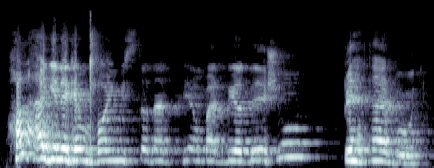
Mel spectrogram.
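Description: A man with a high voice teaches a class about Quranic verses, stopping often to ask his listeners questions. He recites the Arabic verses slowly. The room is full of echo. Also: a little hiss or hum. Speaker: religious teacher. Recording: very echoey room.

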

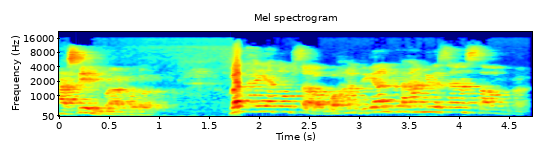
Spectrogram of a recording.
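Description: Male teacher, high-ish voice, lecturing religious texts in a very echoey classroom. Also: big pitch swings. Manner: explanatory, quotes Arabic verses, asks students questions. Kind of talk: Quranic exegesis class.

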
